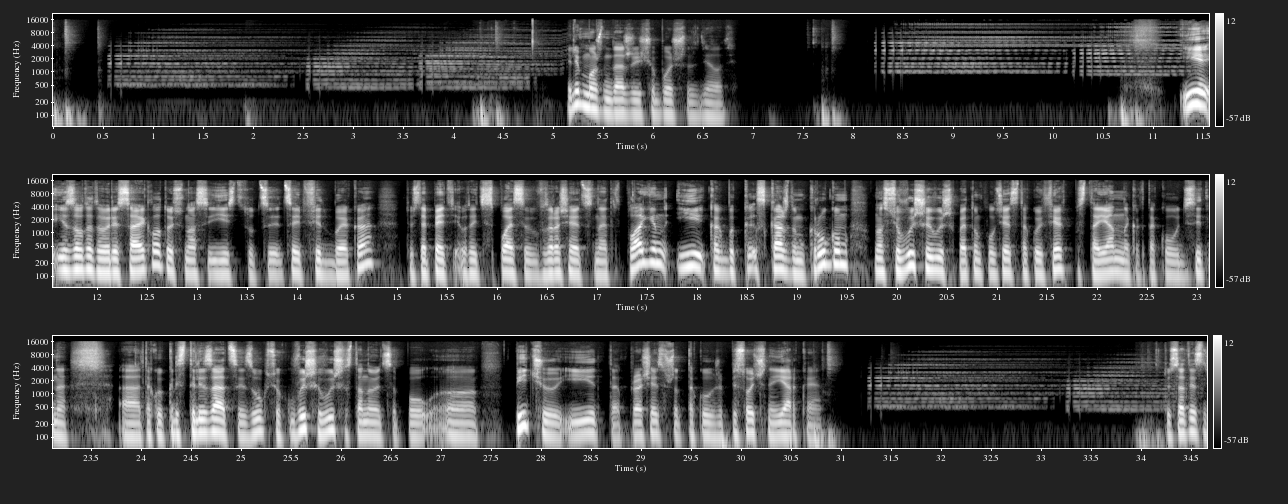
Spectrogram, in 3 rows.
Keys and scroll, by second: 0.0 space, 4.3 space, 7.7 space, 10.6 space, 30.7 space, 34.0 space.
